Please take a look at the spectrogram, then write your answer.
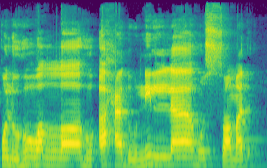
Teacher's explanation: یہ دال کے اوپر جو تنوین ہے اس تنوین کا نون، دو ساکن جمع ہوئے تو پہلے ساکن کو حرکت دے دی گئی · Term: نون قطنی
